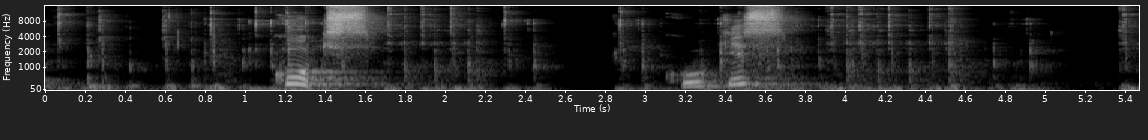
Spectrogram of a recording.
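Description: Quick clattering keystrokes on a computer keyboard, close and busy, coming in rapid runs, while someone speaks over the typing.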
